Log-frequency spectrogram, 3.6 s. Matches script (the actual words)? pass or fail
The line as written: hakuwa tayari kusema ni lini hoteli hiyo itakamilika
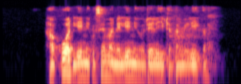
fail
